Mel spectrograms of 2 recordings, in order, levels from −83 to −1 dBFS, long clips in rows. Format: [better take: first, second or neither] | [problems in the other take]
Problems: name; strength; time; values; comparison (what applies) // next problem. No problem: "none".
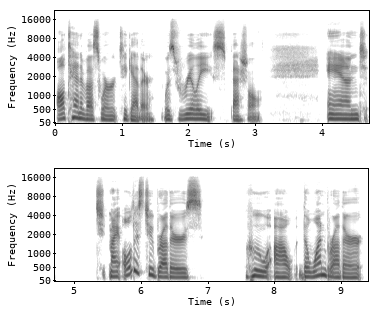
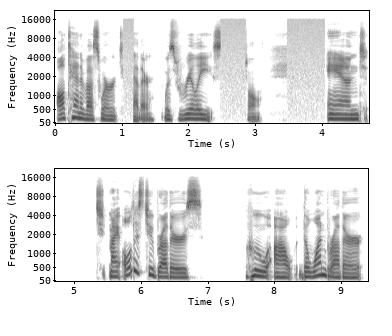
first | audio cutting out; filled with static; at 1 s, at 2.5 s and at 3.5 s for 0.5 s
